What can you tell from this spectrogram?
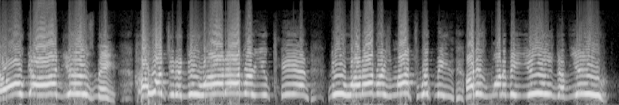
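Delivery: loud, high, tearful plea; crying out to God. Retold or imitated. Son pleading with God to use him, crying out loud and high. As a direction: cry out the prayer as if kneeling at the altar. Retold prayer at the altar.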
